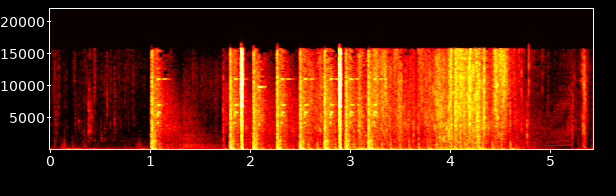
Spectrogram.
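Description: A rifle fires a rapid series of loud shots.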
